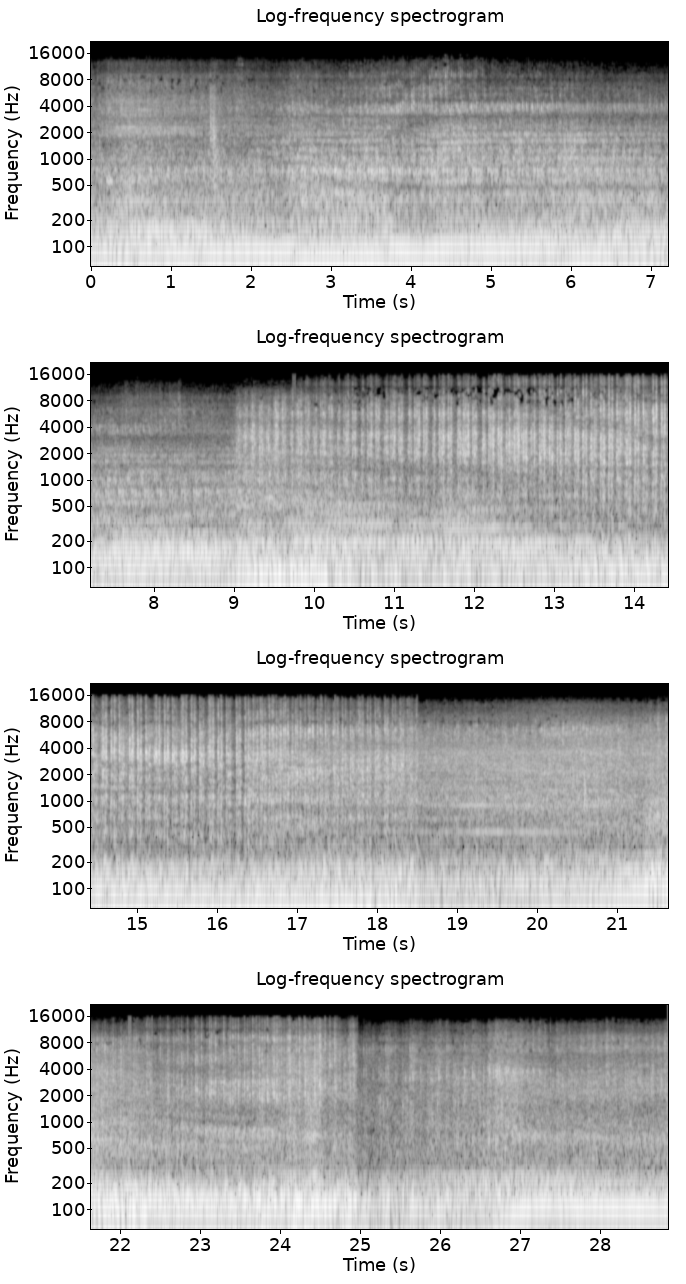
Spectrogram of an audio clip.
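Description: Engines of hot rods and street rods running as the cars roll past one after another, a low exhaust note that changes from car to car. A louder, noisier car passes about a third of the way in.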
